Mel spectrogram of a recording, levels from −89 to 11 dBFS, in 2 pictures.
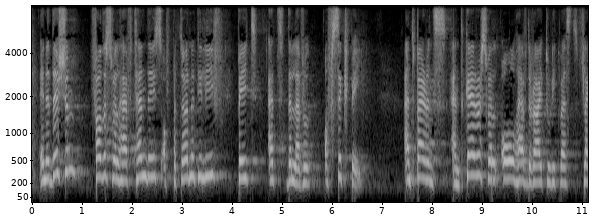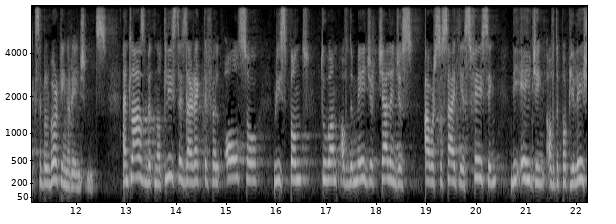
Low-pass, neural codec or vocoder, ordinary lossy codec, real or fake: none; none; none; real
